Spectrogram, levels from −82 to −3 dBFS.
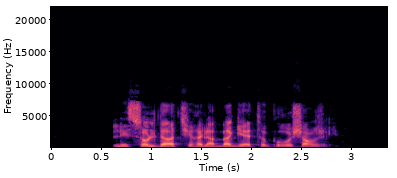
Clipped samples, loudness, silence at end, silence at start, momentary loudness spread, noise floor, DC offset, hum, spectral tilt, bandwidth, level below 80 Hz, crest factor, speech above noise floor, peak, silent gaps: under 0.1%; -28 LUFS; 0.6 s; 0.6 s; 11 LU; -84 dBFS; under 0.1%; none; -2.5 dB/octave; 9.6 kHz; -76 dBFS; 22 dB; 56 dB; -8 dBFS; none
